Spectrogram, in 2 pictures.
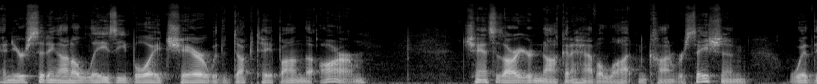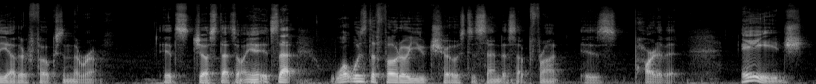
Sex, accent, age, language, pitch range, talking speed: male, American, 50-69, English, 80-100 Hz, 195 wpm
